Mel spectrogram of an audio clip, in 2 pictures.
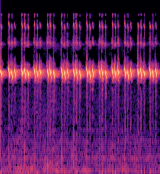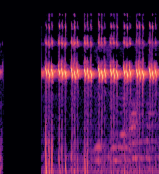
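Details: Jaliteng cricket chirping, offered as a rat and mouse deterrent: rapid high, ringing pulse clusters repeated evenly, broken by a one-second silence, then resuming at the same brisk pace after a faint click.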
